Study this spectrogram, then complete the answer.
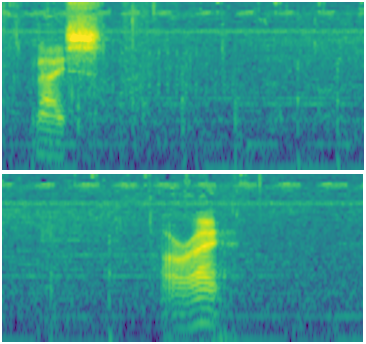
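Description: A young man speaks briefly and casually into a close microphone.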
